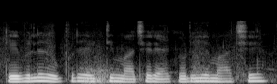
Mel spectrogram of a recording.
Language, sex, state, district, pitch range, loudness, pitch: Bengali, male, West Bengal, Cooch Behar, 130-150 Hz, -16 LUFS, 140 Hz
